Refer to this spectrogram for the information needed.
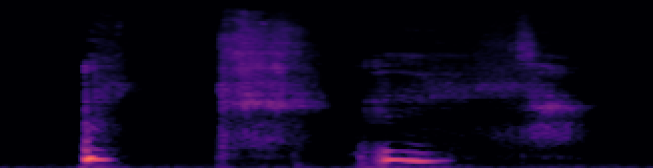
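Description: Deep, heavy breathing: a short voiced catch, then a long airy breath and a slower, sighing exhale with a faint vocal edge, fairly soft, with no talking.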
